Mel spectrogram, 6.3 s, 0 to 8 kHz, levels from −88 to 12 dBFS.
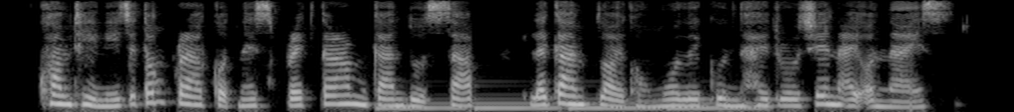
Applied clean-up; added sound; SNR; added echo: none; Bass guitar; 10 dB; none.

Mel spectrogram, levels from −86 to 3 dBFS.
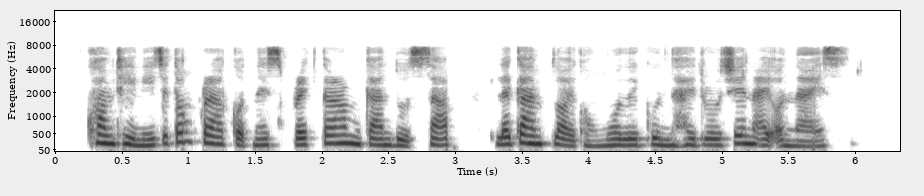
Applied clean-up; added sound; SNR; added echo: none; none; none; none.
